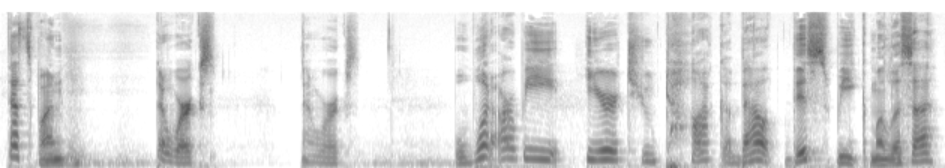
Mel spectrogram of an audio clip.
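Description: A man co-hosting a casual film chat, speaking haltingly and often repeating words mid-sentence. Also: on the high side, sing-song. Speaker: podcast co-host.

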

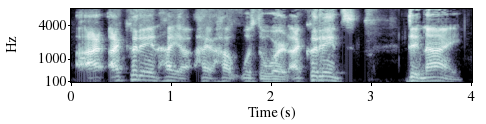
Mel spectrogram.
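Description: A man's voice: medium pitch, measured pace, pushed and bright, slightly rough. A young adult man from Queens, New York, a pastor telling his testimony in a casual interview, talking conversationally with fillers and restarts. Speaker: pastor, podcast guest.

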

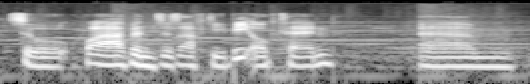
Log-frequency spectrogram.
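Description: A man talks through a video game as a podcast co-host in a casual, conversational way. His voice sits at a middling pitch, and he explains things haltingly, with a jokey streak. Music plays underneath. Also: fairly even intonation, lo-fi sound.

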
